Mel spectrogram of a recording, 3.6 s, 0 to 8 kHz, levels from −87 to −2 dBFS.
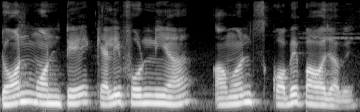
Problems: background sounds at intervals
